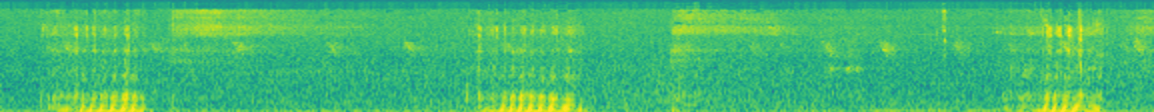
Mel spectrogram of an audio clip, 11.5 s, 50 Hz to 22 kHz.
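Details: Puppy napping in someone's arms, snoring: three low, rumbling snores about five seconds apart, roughly 12 breaths a minute, quiet breathing between.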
